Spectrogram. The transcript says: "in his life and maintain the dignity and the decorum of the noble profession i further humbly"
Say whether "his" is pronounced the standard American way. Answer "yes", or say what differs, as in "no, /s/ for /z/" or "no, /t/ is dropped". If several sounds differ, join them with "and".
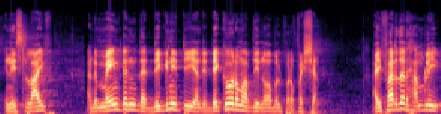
no, /s/ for /z/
